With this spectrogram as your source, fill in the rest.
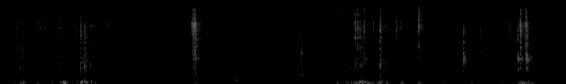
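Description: A metal utility-knife blade scrapes and cuts flaky shavings from a palm-sized, solid, dry recycled soap ball with a purple crust and green core. The sound is a series of short, crisp, bright scraping crunches with quick decays and brief quiet gaps between strokes.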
